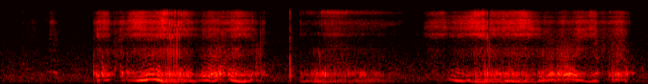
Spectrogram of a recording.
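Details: Sleeping dog named Tucker snores loudly, each breath a rough, vibrating rattle with wavering low tones, two long snore bursts separated by a short quiet gap and a faint click.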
